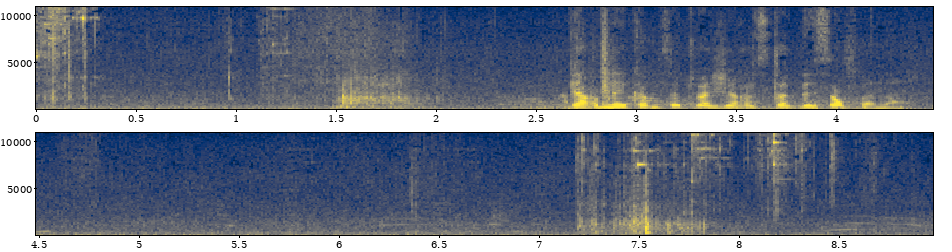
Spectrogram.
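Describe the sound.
A bunch of keys jingles in a short, bright metallic burst as it is handed over, close to the microphone, with a person speaking briefly before and after against low background rumble.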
